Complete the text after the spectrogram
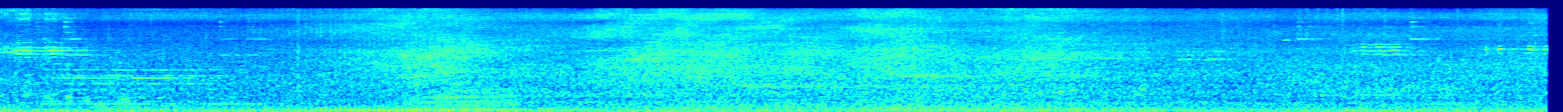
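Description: A fountain splashes steadily.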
